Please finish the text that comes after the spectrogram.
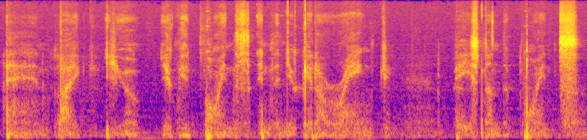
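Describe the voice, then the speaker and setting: A man doing relaxed, chatty ASMR game commentary in a soft, breathy whisper. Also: takes it slowly. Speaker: host of an ASMR gaming channel. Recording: background game music. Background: loud game music.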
